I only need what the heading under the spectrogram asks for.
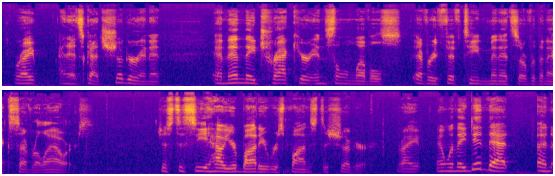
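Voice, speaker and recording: A congested middle-aged man hosting his own show, his voice cracking now and then. He talks in a loose, rambling monologue. His voice sits a little higher than most men's. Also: fairly bright tone. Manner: heated and ranting, then rambling and conversational. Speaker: podcast host. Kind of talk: casual political monologue.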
